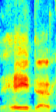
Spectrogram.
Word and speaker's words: Hayduk: It's Hayduk. Yeah, it's like hay and duck without the C.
